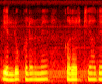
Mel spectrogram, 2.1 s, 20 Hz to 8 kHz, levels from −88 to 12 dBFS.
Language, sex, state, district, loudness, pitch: Hindi, female, Odisha, Sambalpur, -16 LUFS, 205 Hz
